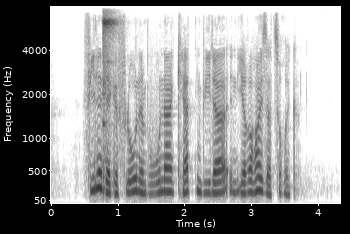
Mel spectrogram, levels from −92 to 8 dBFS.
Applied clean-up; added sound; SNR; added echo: none; Tambourine; 4 dB; none.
